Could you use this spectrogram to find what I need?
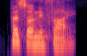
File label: "personify", Indian; Dictionary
